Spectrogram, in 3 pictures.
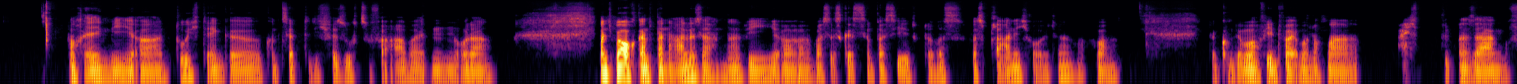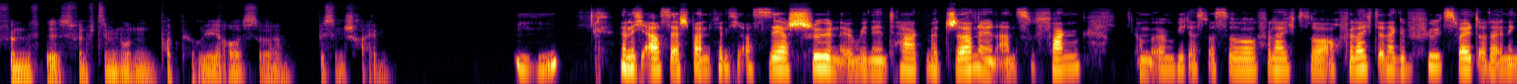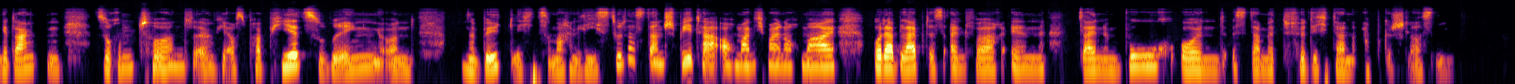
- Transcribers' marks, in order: "Potpourri" said as "Potpürree"; other background noise; tapping
- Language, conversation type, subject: German, podcast, Wie sieht deine Morgenroutine an einem ganz normalen Tag aus?
- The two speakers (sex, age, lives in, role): female, 55-59, Italy, host; male, 30-34, Germany, guest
